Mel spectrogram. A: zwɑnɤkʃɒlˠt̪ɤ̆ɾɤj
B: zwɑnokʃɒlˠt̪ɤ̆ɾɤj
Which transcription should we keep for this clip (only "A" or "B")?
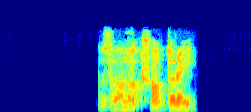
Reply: B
